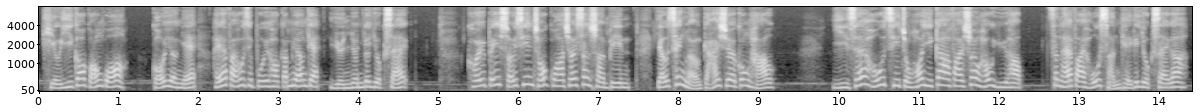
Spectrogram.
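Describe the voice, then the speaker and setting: A man's voice: high-pitched, lively intonation, normal speed, a little mellow, no room sound. A man with a Cantonese accent narrating a scripted first-person story in a conversational, colloquial way. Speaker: audiobook storyteller.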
